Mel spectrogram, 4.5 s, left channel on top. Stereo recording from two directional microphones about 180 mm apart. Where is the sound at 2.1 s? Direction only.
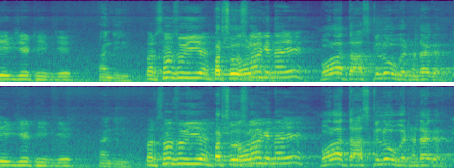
45° left (ahead or behind).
